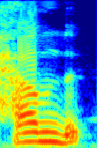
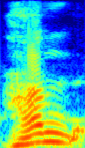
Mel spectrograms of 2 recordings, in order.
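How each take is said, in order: First: حمد with a tight pharyngeal h; hamd with ح. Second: حمد with a light glottal h; hamd with ہ. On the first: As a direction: start حمد from mid-throat, as in Arabic ح. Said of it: "ہا کے ساتھ". (حمد کو حلق والی ح سے ادا کریں) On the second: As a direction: start حمد with a simple breath h, like English h. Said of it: "اور ہا کے ساتھ". (حمد کو ہلکی ہ سے، ہمد کی طرح ادا کریں) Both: Shown as a demonstration.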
